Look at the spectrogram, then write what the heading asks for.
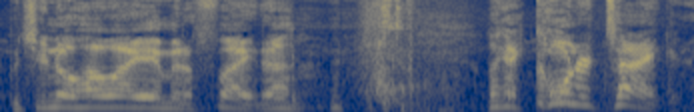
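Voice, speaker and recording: A blustering fat camp fellow in a game cutscene, eager to please and rambling. His voice is rather high and extremely bright, with faint noise behind. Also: very animated, brisk, full character voice. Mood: nervous bluster. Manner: boastful, rambling, nervous. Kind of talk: dramatic video game acting.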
